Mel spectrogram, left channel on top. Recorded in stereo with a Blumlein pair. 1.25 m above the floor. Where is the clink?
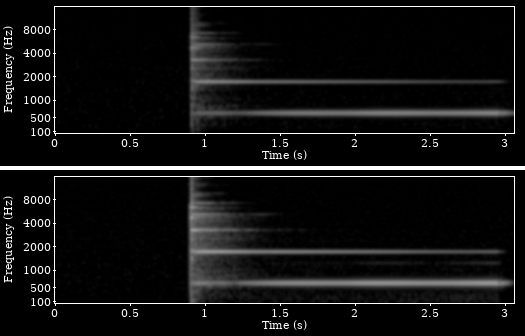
50° right, 0.5 m.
